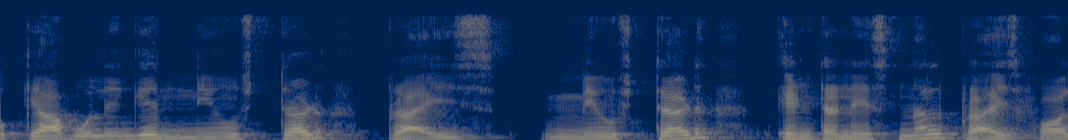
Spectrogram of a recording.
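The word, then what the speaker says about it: Neustadt: इसका थोड़ा सा प्रोनाउंसिएशन टफ है, मैं एक बार फिर बोल देता हूँ, ध्यान से सुनिएगा। न्यूस्टड प्राइज फेदर, इसमें क्या होता है, एक पंख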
